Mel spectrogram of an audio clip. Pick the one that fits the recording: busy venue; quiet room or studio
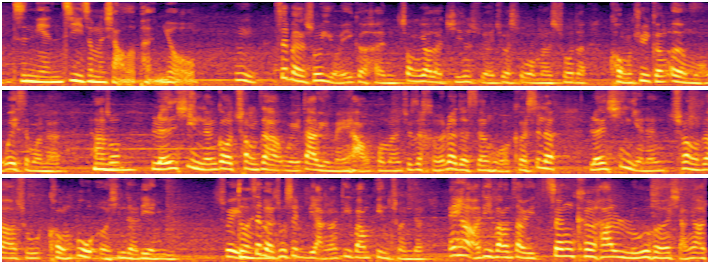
busy venue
